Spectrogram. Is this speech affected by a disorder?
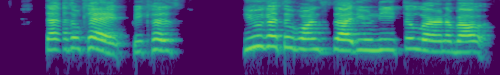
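Yes: Down syndrome; Down syndrome from birth, born without esophagus, blocked bowel, surgery right after birth, cord wrapped around throat three times; 28 years old; may be a little hard to understand, mother helps a little, host understood nearly everything, host once asked for a repeat.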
